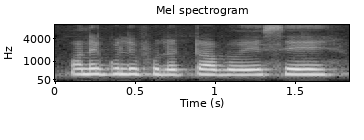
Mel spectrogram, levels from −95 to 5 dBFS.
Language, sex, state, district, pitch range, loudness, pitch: Bengali, male, West Bengal, Alipurduar, 240-260 Hz, -12 LUFS, 250 Hz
